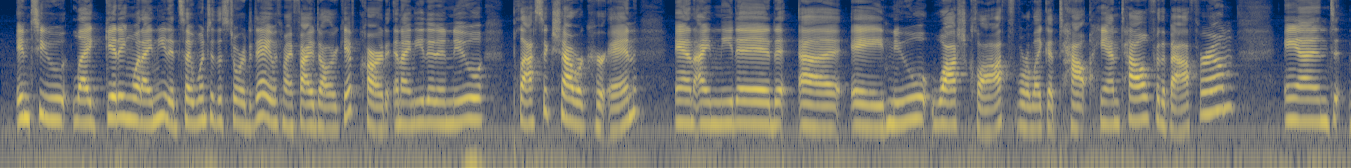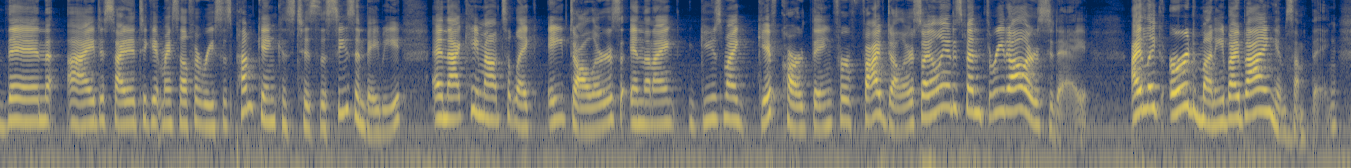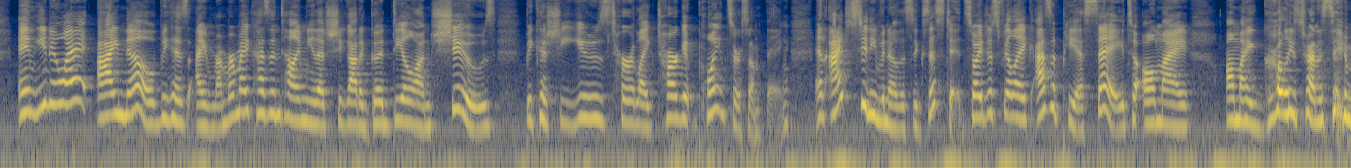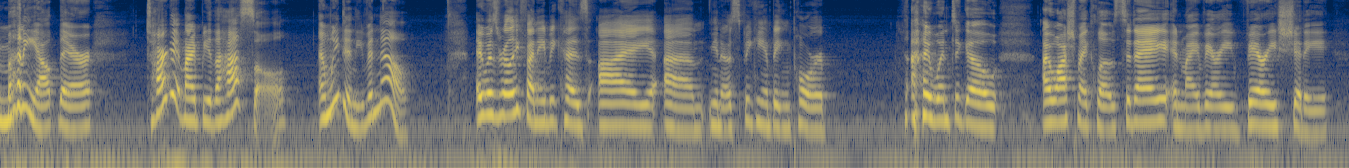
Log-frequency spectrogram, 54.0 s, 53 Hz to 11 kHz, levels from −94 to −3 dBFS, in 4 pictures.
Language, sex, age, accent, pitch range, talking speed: English, female, 20-39, American, 200-260 Hz, 205 wpm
